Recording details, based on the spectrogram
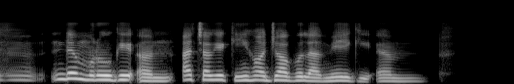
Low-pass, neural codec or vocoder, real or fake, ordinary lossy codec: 7.2 kHz; codec, 16 kHz, about 1 kbps, DyCAST, with the encoder's durations; fake; none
